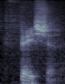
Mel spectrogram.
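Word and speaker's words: Fechin: his last name is spelled f-e-c-h-i-n and it's pronounced facial i think my audience is probably i i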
